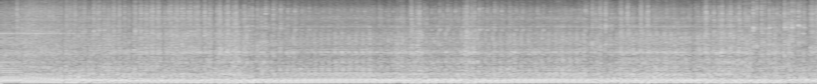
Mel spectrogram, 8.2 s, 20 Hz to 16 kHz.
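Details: 1998 Briggs & Stratton Vanguard 16HP horizontal-shaft V-twin (model 303447) after fitting a working used fuel pump; steady, even idle with firm low beat, no misses or knocks, running on its own. Normal running.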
